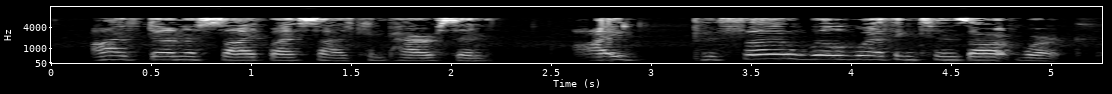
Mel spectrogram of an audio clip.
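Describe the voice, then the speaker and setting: A woman with a British accent, her pitch fairly high, speaking at a fairly slow pace. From United Kingdom. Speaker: tarot reader. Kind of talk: interview answer.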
